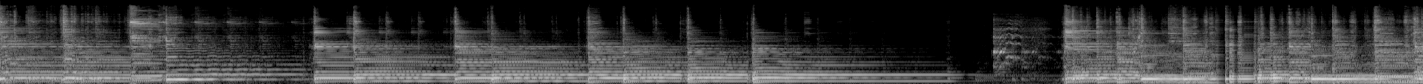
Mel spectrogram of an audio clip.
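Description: From 12.17 to 12.75 s the audio breaks into repeated packet loss, giving a robotic sound. Six short holes land in close succession, the longest about 83 ms. Each is patched by stretching the preceding sound, so roughly 44 percent of the stretch is concealment rather than original signal. About 260 ms goes missing in total, leaving a choppy texture with pieces absent until the stream recovers.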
